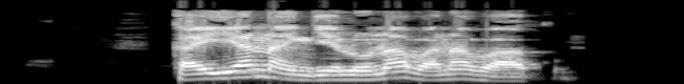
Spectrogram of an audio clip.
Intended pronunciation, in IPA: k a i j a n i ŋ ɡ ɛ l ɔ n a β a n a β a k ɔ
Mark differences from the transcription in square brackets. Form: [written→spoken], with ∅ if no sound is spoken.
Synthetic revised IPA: k a i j a n [i→a] ŋ ɡ ɛ l ɔ n a β a n a β a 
